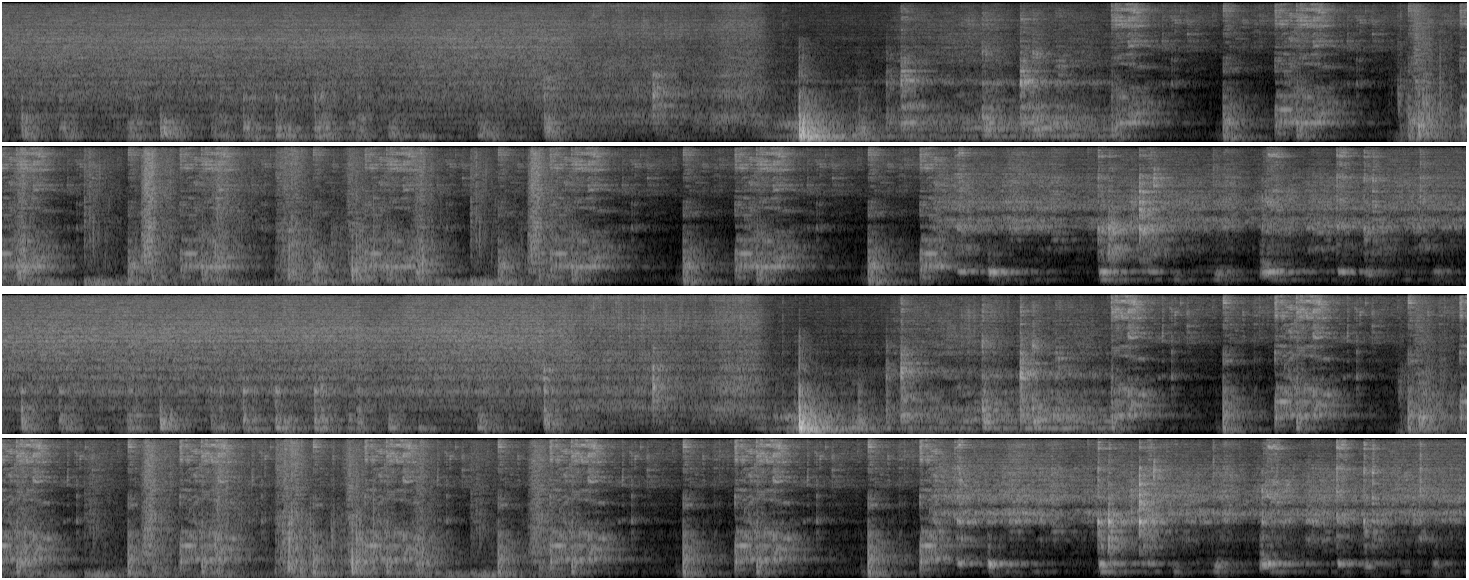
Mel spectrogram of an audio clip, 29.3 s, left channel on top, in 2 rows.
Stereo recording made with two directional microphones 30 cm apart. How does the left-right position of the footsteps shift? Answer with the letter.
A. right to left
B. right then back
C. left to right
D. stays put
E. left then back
B.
